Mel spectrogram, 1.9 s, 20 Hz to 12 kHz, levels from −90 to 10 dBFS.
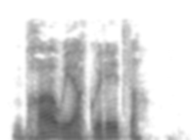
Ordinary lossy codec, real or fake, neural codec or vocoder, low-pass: MP3, 32 kbps; real; none; 7.2 kHz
